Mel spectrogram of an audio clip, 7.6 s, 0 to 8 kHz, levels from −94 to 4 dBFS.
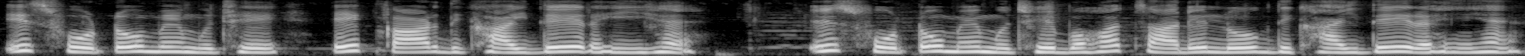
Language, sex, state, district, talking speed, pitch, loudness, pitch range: Hindi, female, Madhya Pradesh, Katni, 165 wpm, 240 Hz, -13 LUFS, 225-255 Hz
